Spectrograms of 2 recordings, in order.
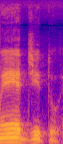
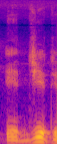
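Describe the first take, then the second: First: "édito" stressed on É; stress on first syllable. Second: "edito" stressed on DI; paroxytone stress. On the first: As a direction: say "édito" as the rejected É-di-to. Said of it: "não édito". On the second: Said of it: "a lei seria paroxítona". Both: Shown as a demonstration.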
